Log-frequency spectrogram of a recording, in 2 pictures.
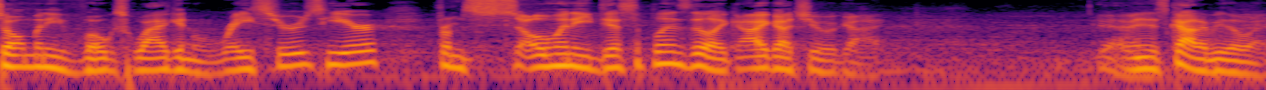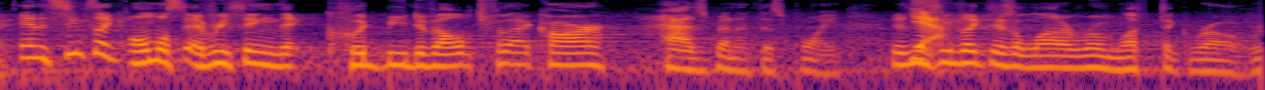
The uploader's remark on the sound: We recorded this episode live at Four Sons Brewery in Huntington Beach, CA.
